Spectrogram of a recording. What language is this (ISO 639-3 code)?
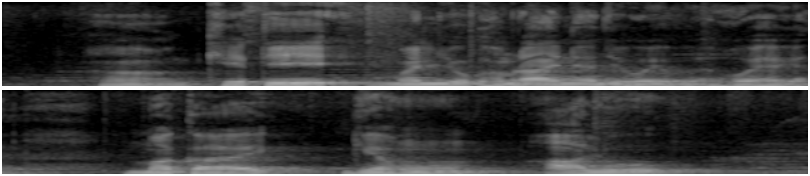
mai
